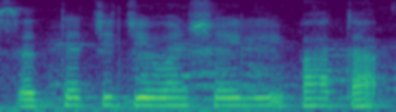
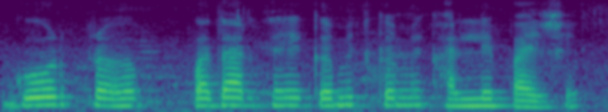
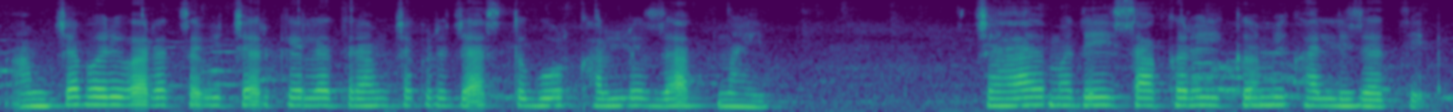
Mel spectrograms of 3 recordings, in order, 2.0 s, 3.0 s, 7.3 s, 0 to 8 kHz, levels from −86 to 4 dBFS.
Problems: constant background noise, continuous background conversations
